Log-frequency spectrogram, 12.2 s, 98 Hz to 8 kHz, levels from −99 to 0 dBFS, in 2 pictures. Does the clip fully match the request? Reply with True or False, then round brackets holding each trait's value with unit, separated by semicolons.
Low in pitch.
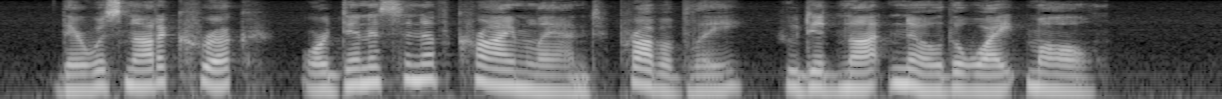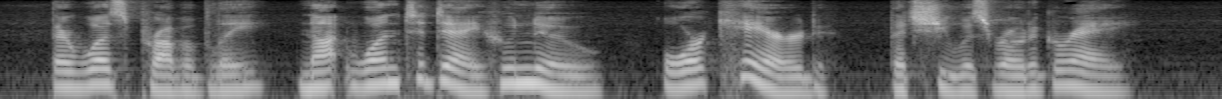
False (160 Hz)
